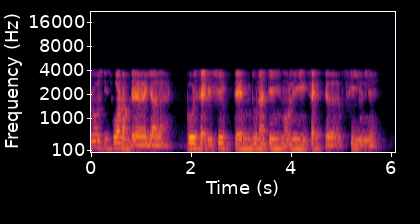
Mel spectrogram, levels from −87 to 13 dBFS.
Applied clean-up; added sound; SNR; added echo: none; none; none; reverberation time 0.3 s.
